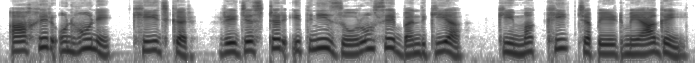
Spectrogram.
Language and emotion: Hindi, neutral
